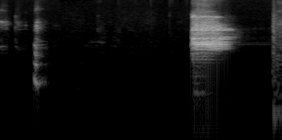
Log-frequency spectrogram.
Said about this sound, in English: Can I find one on YouTube really quickly? Yeah. Just like a buzzer noise. Yeah, sure. Right, but don't blow my ears out, right? I won't. I'll make it really, really quiet.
